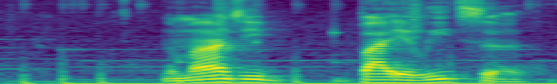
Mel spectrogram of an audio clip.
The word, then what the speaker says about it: Nemanja Bjelica: Nemanja Bjelica is how you say his name.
